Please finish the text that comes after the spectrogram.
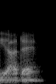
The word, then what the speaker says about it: Jade: So in Finland, I go with the Finnish pronunciation. If I introduce myself to an Italian, I might say Jade instead. But in Finland, I say Jade.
